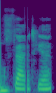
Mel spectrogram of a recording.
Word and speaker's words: Attia: I was reading Outlive by, I'm not going to say this right, Peter Attia? – Yeah, I think so. – Attia.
